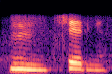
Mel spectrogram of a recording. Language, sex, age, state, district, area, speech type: Tamil, female, 18-30, Tamil Nadu, Mayiladuthurai, rural, conversation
